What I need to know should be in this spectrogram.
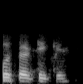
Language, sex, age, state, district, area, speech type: Marathi, male, 18-30, Maharashtra, Jalna, urban, conversation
